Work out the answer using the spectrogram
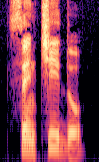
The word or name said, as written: sentido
